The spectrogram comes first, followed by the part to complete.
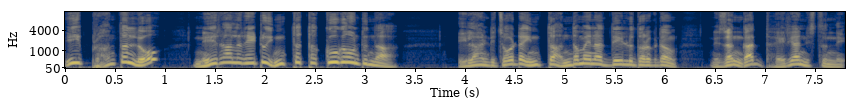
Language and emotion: Telugu, surprised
